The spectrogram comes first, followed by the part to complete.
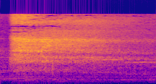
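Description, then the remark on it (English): A single forceful, breathy exhale with the tongue stuck out, a yoga lion's breath taken from a lunge, starts abruptly and trails off slowly over about two seconds, a loud airy hiss with no voice in it. “Now this time as you exhale, stick out the tongue, lion's breath.”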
